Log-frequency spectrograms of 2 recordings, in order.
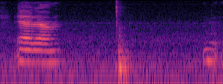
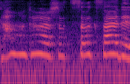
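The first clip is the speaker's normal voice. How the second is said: higher, gushing oh my gosh; mock excited; 8 semitones higher than usual. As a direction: play up the excitement for her friend. Her own mock excitement.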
